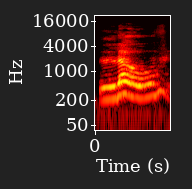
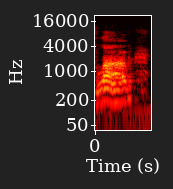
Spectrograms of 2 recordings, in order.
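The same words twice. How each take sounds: First: The vowel is long, saying its letter name. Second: The vowel is short, not its letter name. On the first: The speaker calls it wrong. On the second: The speaker calls it right.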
